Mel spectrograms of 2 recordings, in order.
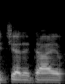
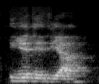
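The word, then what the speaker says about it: ידידיה: I always say Jedediah, but I know that's not right. Yedidia.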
